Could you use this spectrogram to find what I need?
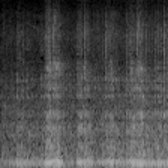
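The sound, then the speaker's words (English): Steady low drone of a small motorboat engine on the Amazon River, a constant deep hum with slight surges in loudness and no voices. “We take a small motorboat to an acai farm to see how it's harvested.”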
